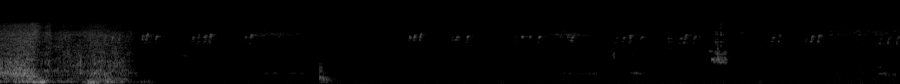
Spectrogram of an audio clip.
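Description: A brief rush of noise in the first second or so, then small birds chirping: many short, high chirps in quick irregular runs.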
